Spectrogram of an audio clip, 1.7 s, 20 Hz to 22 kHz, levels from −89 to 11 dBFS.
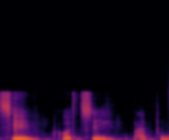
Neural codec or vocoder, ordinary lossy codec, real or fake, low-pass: codec, 16 kHz, 1 kbps, FreqCodec, smaller model; none; fake; none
